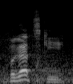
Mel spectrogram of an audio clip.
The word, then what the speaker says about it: Bogucki: So we're going to see if Woodrow, Bogucki is how it's pronounced, is going to be giving, what kind of beatdowns is he going to be giving this turn?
